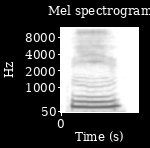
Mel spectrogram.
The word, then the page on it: 您: nín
